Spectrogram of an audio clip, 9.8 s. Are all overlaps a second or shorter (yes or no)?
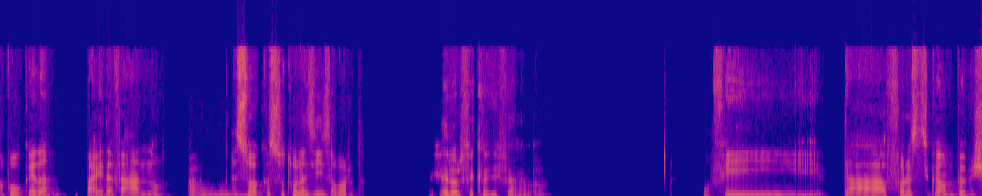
yes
